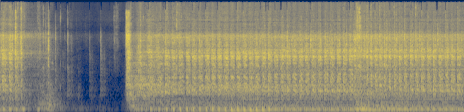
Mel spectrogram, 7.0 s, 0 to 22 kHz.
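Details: 1958 DKW pickup, three-cylinder two-stroke, front-wheel drive, first start in a long while: cranks in a quick even rhythm after a pause and catches into a rough two-stroke, snowmobile-like beat; slow to fire after sitting.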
